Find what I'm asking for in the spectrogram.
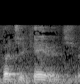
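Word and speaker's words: Budzikiewicz: Z-I-K-I-E-W-I-C-Z. Yes, Butzikiewicz.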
